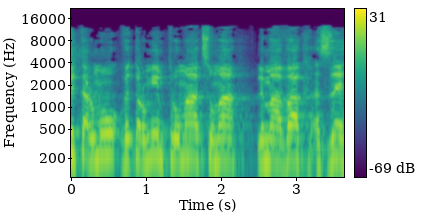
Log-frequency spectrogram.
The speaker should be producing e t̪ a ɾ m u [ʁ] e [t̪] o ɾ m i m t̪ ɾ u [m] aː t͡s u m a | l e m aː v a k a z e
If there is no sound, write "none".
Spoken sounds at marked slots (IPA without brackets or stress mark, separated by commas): v, t̪, m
